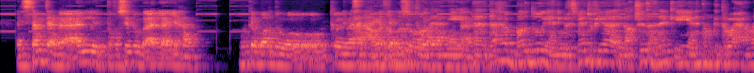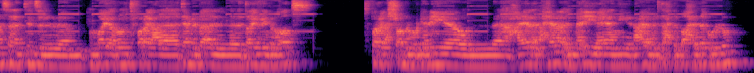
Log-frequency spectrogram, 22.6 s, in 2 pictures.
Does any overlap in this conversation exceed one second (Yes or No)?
Yes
